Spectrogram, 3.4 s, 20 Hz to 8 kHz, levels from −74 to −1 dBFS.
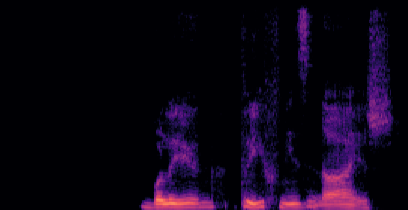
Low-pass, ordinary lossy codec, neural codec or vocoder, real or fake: none; none; codec, 16 kHz, 0.5 kbps, X-Codec, WavLM features, trained on Multilingual LibriSpeech; fake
